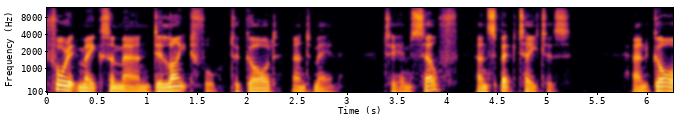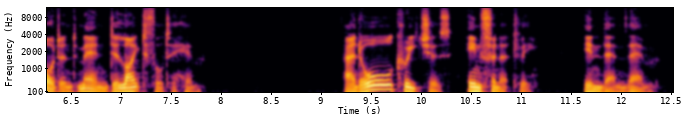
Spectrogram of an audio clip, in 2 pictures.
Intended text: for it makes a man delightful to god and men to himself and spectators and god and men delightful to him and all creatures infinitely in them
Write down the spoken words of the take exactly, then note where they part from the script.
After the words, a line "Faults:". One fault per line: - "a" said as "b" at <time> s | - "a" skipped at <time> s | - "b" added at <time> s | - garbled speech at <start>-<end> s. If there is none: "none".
for it makes a man delightful to god and men to himself and spectators and god and men delightful to him and all creatures infinitely in them them
Faults:
- "them" added at 12.0 s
